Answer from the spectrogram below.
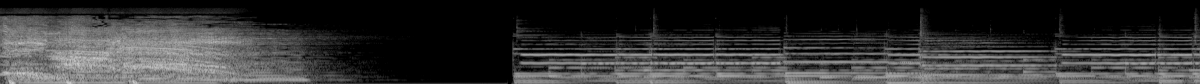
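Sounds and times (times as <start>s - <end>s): drum hit: 0.0s - 2.1s
rock band chord: 0.0s - 2.7s.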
